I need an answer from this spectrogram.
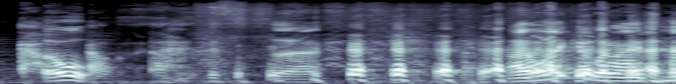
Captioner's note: Aaron laughs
